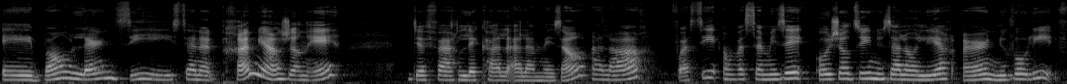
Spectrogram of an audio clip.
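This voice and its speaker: A woman teacher leads a reading lesson for young children from home. She talks at a very unhurried pace, stretching out each syllable with care, in a somewhat high voice. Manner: slow and deliberate, sounding out syllables.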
